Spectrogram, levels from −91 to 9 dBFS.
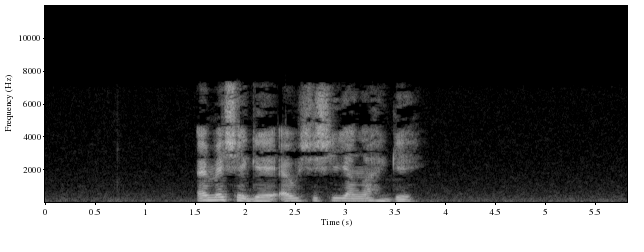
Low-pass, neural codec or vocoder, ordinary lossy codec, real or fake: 7.2 kHz; none; AAC, 48 kbps; real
